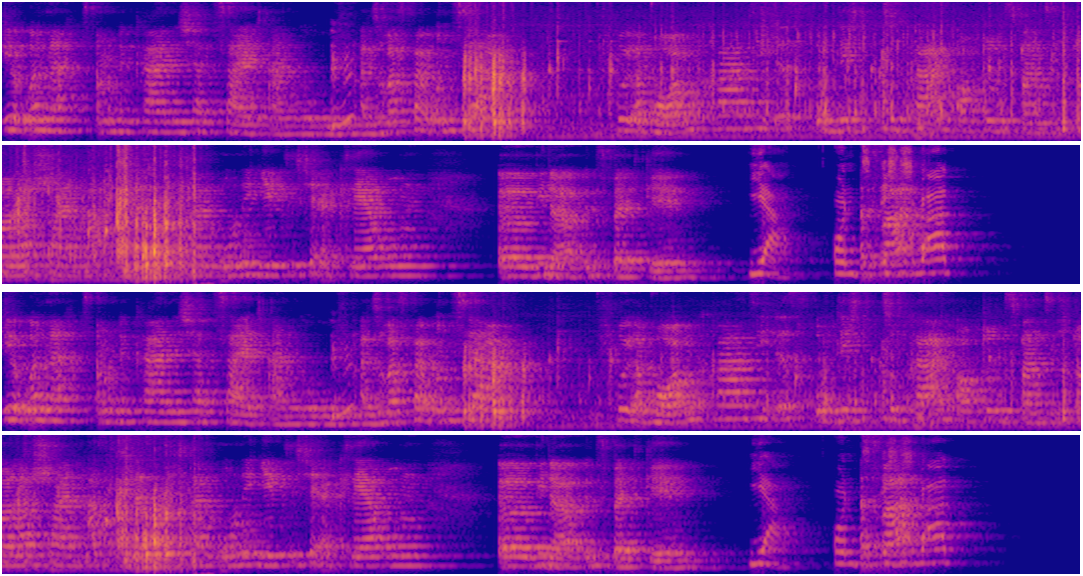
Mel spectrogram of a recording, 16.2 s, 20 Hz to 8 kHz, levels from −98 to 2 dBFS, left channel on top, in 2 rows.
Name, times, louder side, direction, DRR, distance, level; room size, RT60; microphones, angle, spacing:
voice 1, 0.0-3.8 4.4-13.2 14.7-14.9, right 1 dB, ahead, -4 dB, 4.9 m, -43 dB
sound 1, 3.5-9.6, left 5 dB, 70° left, 0.8 m, -39 dB
voice 2, 13.7-14.0 14.3-15.2, left 5 dB, 30° left, 16 dB, 0.5 m, -43 dB
16.5 x 14.5 x 3.4 m, 0.79 s
head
